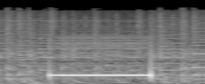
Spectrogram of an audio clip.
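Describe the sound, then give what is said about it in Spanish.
A single steady telephone tone sounds for about one second as a call is placed to a satellite phone, even in pitch and loud over faint background noise. “Llamar directamente por el teléfono satelital.”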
